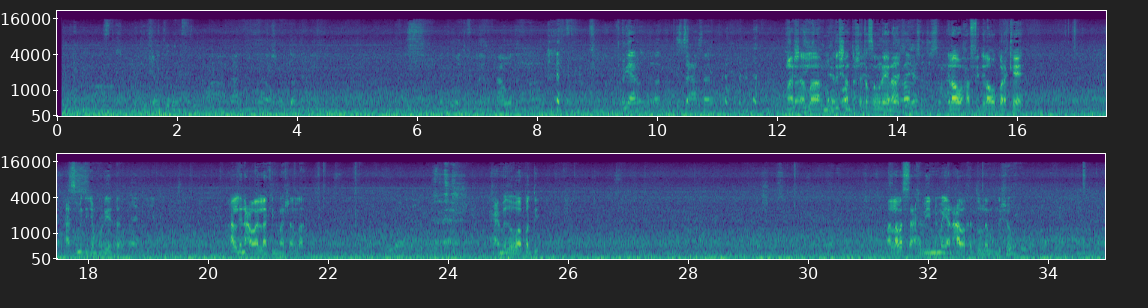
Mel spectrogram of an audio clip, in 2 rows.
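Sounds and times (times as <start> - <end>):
aircraft cabin drone: 0.1 - 34.9.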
